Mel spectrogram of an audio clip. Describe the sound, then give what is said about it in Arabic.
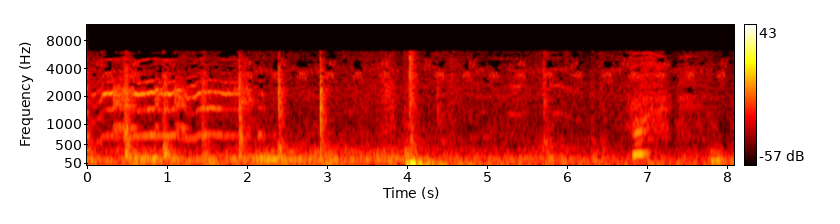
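A house door creaks open with a wavering hinge squeal, followed by several sharp wooden clunks and thuds over a low, rumbling background. “اسكتوا، أنا ذاهبة لفتح الباب، أنا ذاهبة.”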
